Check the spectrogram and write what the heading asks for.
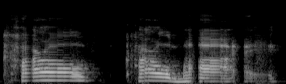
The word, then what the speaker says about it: Karl May: There was a German author by the name of, what was his, you know, Karl May. It's how it's pronounced in German, M-A-Y, or Karl May.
